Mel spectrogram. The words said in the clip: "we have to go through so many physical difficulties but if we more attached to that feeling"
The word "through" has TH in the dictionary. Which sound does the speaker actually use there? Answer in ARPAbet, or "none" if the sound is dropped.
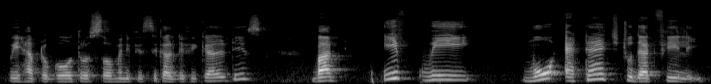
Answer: T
